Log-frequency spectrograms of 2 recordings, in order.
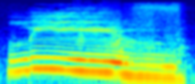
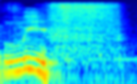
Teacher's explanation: keep the voicing going throughout the whole word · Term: voiced V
